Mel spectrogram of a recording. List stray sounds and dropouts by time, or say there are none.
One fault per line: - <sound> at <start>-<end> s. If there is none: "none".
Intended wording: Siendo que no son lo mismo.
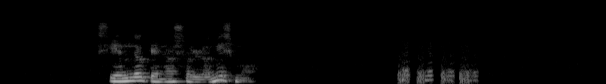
- laugh at 4.0-4.8 s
